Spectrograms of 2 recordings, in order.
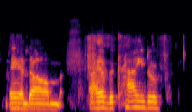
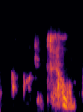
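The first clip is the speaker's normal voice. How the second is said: much softer, whispered confirmation; mock whisper; 3 semitones higher, 9 dB quieter than usual. Towel thief confirming to the comic, mock whisper. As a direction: whisper it back with conviction.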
